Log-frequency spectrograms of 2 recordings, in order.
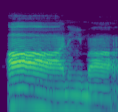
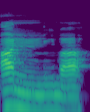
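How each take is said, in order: First: The N between the vowels is short. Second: The N between the vowels is held long. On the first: The speaker calls it right. "single N in the middle of vowels never does that" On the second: The speaker calls it wrong. "It's not anima"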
